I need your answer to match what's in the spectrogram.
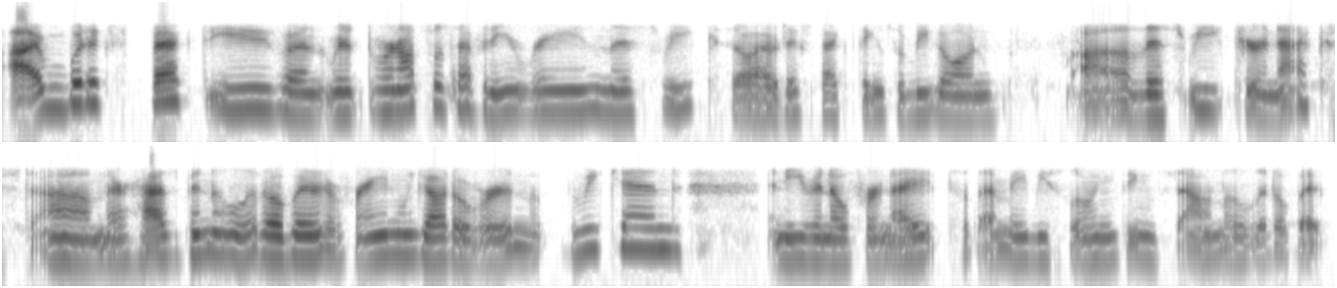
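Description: Woman, very gravelly fry, hesitant interview answers, tinny phone-like sound. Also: medium pitch, fairly even intonation, a little fast, no room sound. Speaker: regional crop specialist. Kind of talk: unscripted radio interview answers. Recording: narrow, dry phone-like line.

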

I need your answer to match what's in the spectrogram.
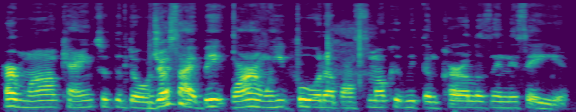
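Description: An American woman co-hosting a podcast, chatting casually and telling personal stories in an expressive, exclamatory way with a husky voice. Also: low-pitched, normal speed, a little hiss or hum. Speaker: podcast co-host. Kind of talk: casual chat and personal storytelling.

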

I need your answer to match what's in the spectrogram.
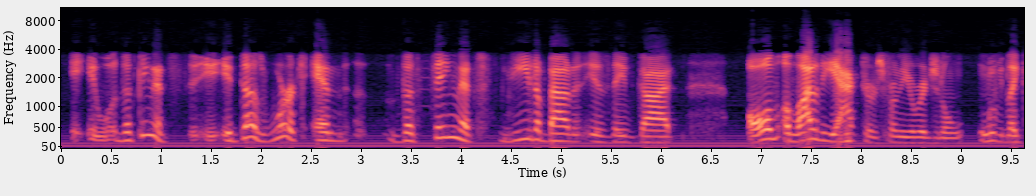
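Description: Gravelly man rambling about films. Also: on the high side, no echo, dull audio. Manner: rambling, many restarts. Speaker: film critic guest. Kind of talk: radio movie review.

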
